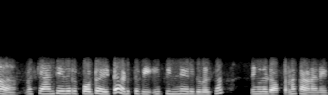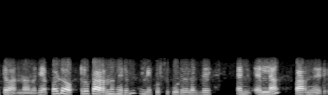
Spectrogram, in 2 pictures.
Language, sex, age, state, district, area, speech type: Malayalam, female, 18-30, Kerala, Ernakulam, rural, conversation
